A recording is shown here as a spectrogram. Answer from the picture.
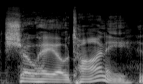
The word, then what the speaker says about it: Shohei Ohtani: You wanted to talk about Shohei Ohtani.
